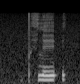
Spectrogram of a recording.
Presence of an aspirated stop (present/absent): present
